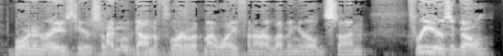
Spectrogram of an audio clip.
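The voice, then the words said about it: Michigan accent. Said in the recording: “based on your accent, you are from Michigan”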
